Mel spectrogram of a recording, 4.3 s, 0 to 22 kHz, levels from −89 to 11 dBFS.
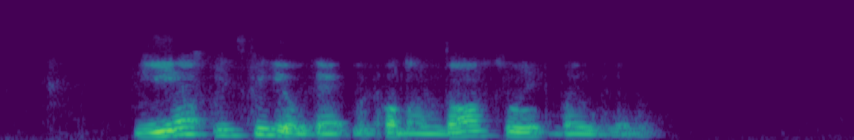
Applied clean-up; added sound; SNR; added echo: neural mask model DeepFilterNet 3.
